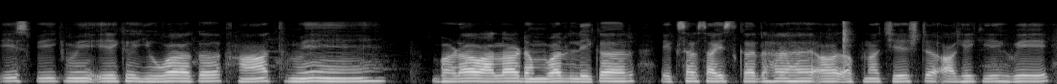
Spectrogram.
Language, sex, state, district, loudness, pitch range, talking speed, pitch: Hindi, male, Chhattisgarh, Kabirdham, -17 LUFS, 135-145 Hz, 125 wpm, 140 Hz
